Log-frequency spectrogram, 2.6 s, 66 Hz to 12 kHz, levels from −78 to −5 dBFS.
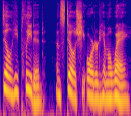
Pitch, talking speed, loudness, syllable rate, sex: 160 Hz, 205 wpm, -19 LUFS, 5.4 syllables/s, male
